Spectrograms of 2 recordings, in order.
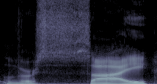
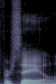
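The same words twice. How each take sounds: First: It is said like the French palace name. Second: It is said in the local Kentucky way. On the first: An outsider would say it this way. "There's a place in uh, Kentucky called Versailles" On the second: This is how the locals say it. "but it's pronounced Versailles"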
